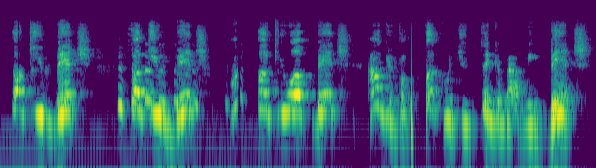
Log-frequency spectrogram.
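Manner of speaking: high-pitched retold tirade; hammed-up crackhead rage, pitch way up; mock furious cursing. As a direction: hurl insults in a shrieky high voice. Acted crackhead screaming insults back.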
